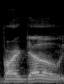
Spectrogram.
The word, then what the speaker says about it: Bardot: It's just like Bridget Bardot. You just don't pronounce the T.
